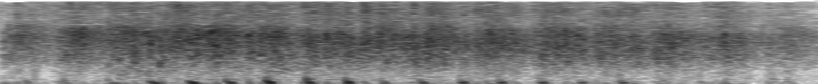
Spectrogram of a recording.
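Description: Audience applause welcomes a new member to a panel discussion. Many hands clap in a steady, full burst that holds at an even level throughout, with no voices.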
